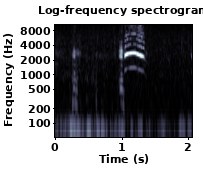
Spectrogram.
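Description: A high-pitched animal call rising and falling once, about a third of a second long, about a second in. A second call starts at the very end.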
